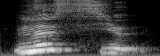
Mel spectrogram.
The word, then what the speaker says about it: monsieur: vous devez prononcé eux monsieur et ne prononcez pas le r final non non non non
